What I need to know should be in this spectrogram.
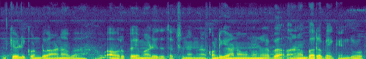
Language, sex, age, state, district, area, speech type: Kannada, male, 18-30, Karnataka, Tumkur, urban, spontaneous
